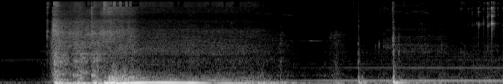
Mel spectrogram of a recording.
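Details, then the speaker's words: Honda K24 engine swapped into a CRX, first start with injectors connected after an even compression crank: catches with a loud burst, runs about a second and a half, then stalls by itself. Owner is unsure why; it sounds good while running. "turned on for a second stall it all by itself try it again okay uh I'm not sure why she's turning off by herself but when she is running sounds good"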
